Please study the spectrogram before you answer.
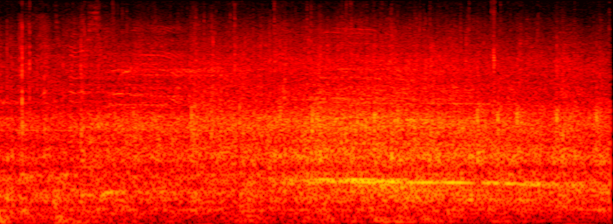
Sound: audience applauds

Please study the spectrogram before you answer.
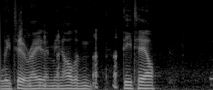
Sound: laughs

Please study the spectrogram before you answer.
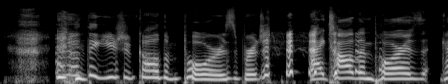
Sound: laughs

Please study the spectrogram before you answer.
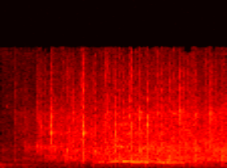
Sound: applause

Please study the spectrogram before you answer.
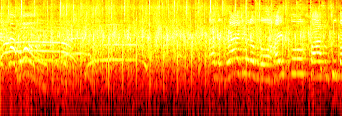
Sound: applause

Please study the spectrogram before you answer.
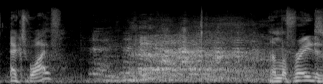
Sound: audience laughing

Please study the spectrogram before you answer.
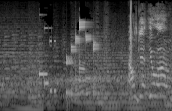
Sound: computer beeps

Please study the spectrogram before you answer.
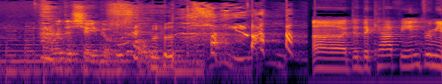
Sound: Shane and Andrew laughing

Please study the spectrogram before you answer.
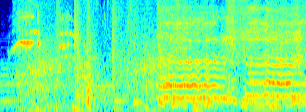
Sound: shivering

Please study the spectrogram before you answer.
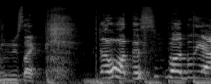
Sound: sniffs

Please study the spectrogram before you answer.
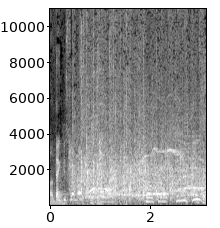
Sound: audience applause

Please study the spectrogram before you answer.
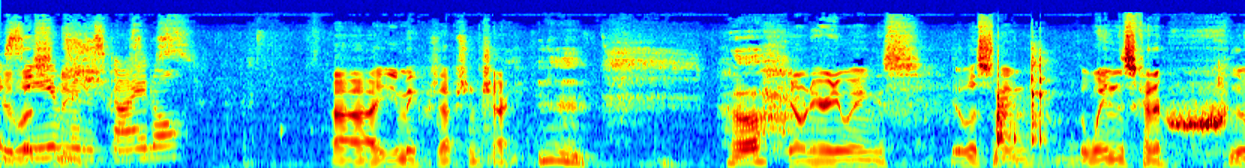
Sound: whistles

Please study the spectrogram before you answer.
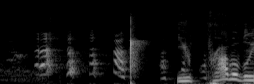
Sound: laughs

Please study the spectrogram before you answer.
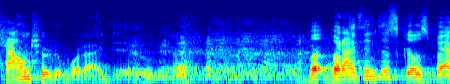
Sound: laugh

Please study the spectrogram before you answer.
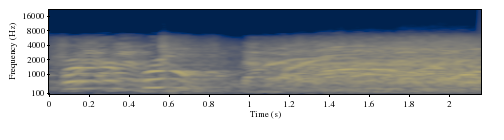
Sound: thunk

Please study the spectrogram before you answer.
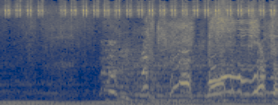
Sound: muffled shouting

